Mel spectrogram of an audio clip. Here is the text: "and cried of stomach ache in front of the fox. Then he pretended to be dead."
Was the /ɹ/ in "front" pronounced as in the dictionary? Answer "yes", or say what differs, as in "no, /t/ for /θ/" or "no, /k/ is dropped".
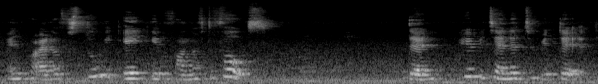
no, /ɹ/ is dropped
